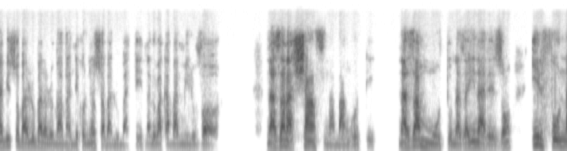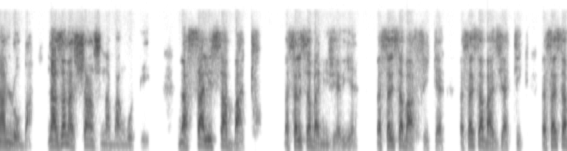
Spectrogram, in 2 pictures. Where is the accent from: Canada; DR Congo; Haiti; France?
DR Congo; Mais nazali congolais. Je suis congolais. La Corée au coréen, le Congo au congolais. Je suis congolais.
